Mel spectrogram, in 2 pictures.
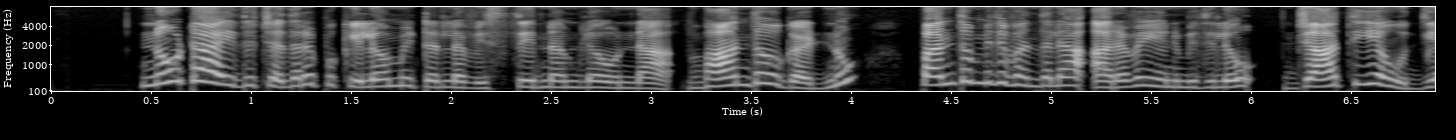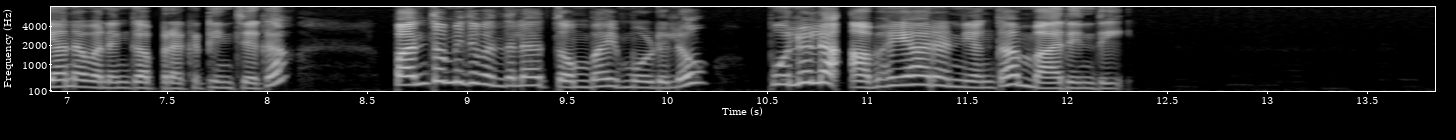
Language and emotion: Telugu, neutral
